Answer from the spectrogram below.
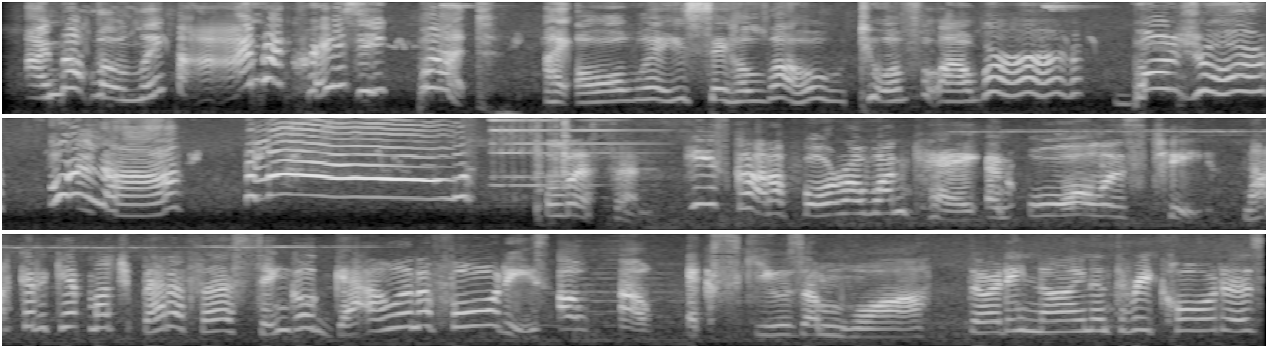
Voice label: Animation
